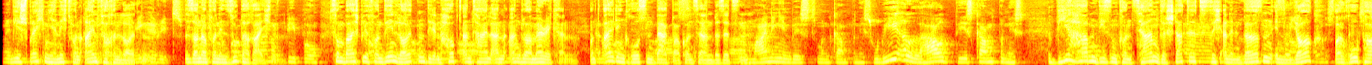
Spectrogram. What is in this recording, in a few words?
voice over doku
